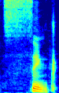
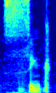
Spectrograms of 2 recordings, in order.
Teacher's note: So sink does not use your tongue against the back of your teeth at all. Sink, it's just a simple S sound, sink.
